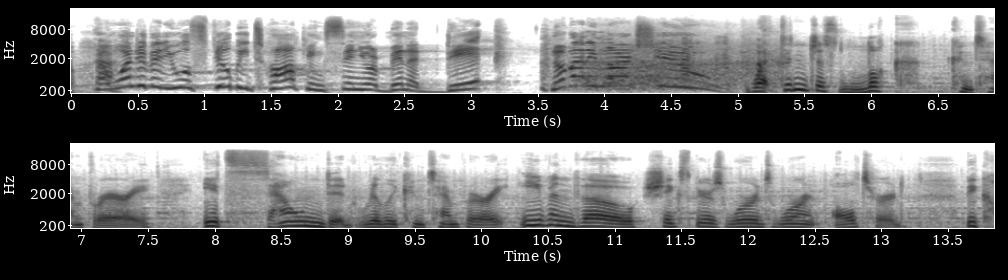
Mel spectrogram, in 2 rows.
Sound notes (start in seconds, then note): 3.6 audience laughs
